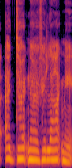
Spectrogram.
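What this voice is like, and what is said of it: Put-on accent. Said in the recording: “I just went on an accent tour.”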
